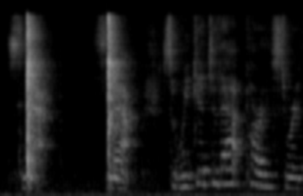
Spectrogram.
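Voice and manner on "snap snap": crisp snapping 'Snap'; snap sound effect. Shown as a demonstration. To the kids, showing the alligator's snap. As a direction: snap it out like jaws closing. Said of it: "alligators do this".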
